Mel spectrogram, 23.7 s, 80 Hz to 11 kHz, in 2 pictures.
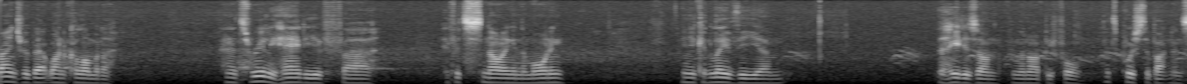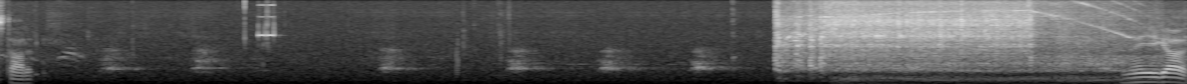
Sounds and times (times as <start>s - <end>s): Engine starting: 19.6s - 23.2s
Vehicle: 19.6s - 23.7s.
